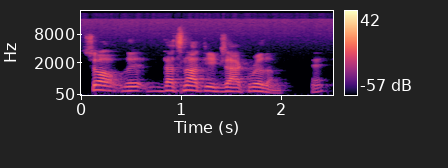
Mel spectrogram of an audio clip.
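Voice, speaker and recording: A man teaching a guitar lesson on a live stream, explaining step by step and humming out rhythms, with loud guitar playing behind him. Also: on the high side, normal speed. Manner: explains step by step, hums rhythms, checks in with "okay?". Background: guitar playing and looper.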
